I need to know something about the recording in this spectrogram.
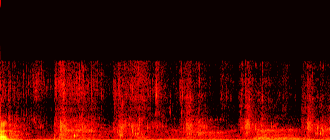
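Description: Footsteps of someone wading through shallow, muddy water in rubber boots, with faint sloshing splashes at each stride.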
